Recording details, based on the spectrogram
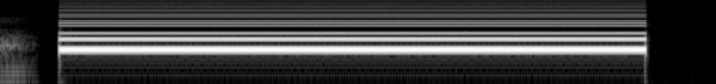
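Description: One sustained pure synthetic tone sounds at the note G flat for roughly four seconds, starting and stopping abruptly.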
